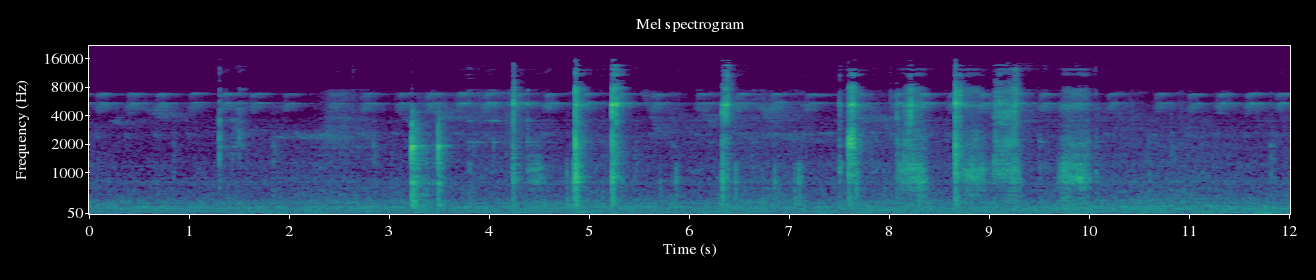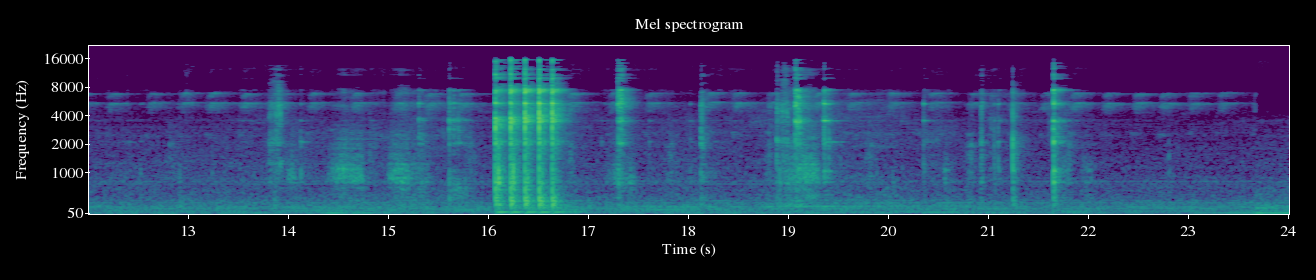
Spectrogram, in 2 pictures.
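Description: A spoon clinking and scraping against a bowl at irregular intervals while stirring ground peanuts with honey into a sticky mass. There is a brief quick rattle of clicks about two-thirds of the way through.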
